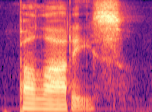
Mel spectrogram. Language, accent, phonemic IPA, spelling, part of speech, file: English, US, /pɪˈlɑːtiːz/, Pilates, noun, En-us-Pilates.ogg
- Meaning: A physical fitness system developed in the early 20th century by Joseph Pilates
